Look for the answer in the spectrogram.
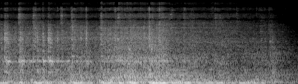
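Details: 1950 Chevy 3100 short-bed pickup, first start attempt in 35+ years after refitting rotor: starter spins engine lumpy and uneven, about three and a half turns a second, a few weak pops, never catches; cranking, no start.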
